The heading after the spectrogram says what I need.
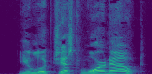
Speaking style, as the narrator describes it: she cried cheerily

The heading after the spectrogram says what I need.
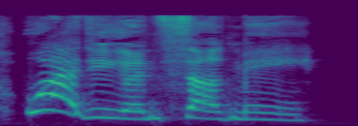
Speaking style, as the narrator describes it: he said to him angrily

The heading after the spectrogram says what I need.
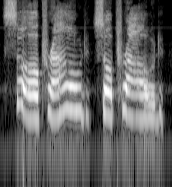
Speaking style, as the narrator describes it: moaned Miss Havisham

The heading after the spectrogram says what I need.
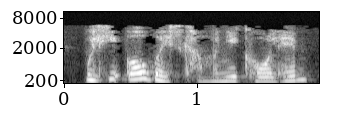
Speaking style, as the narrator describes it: asked, almost in a whisper

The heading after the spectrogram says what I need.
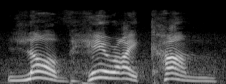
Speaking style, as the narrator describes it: shouting

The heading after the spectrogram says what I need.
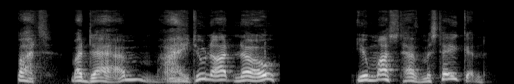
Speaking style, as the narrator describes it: astonished to be familiarly addressed by this plain goodwife, did not recognize her at all, and stammered

